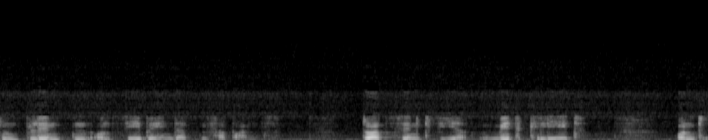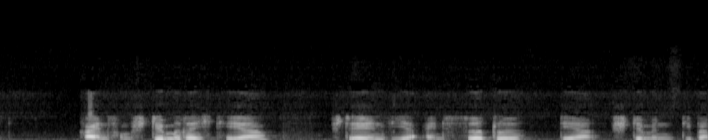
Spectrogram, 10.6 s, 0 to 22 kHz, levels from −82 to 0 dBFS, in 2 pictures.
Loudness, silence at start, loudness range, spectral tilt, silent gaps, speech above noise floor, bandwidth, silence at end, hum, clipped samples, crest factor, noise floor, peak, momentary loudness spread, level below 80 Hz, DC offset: -28 LUFS; 0 s; 7 LU; -4.5 dB/octave; none; 30 dB; 12 kHz; 0 s; none; under 0.1%; 24 dB; -58 dBFS; -6 dBFS; 17 LU; -60 dBFS; under 0.1%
